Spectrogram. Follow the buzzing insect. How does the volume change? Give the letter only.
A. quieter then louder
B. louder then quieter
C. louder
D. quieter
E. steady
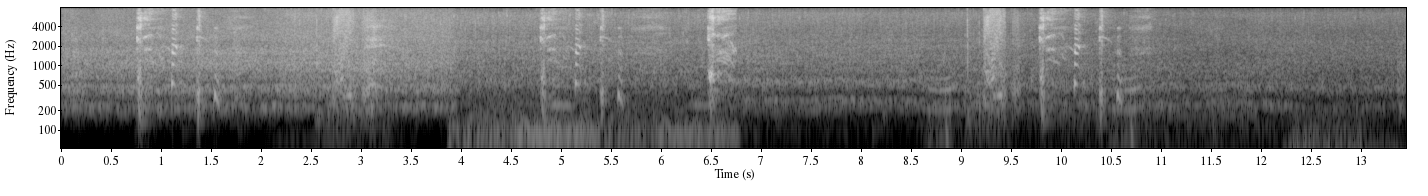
D.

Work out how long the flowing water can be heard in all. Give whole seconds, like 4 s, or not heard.
11 s.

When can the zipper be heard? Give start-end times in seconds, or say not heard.
2.5-3.4, 9.0-9.7.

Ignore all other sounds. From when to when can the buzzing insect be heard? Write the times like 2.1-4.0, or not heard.
0.0-13.4.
